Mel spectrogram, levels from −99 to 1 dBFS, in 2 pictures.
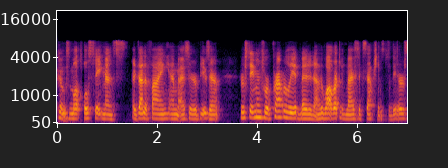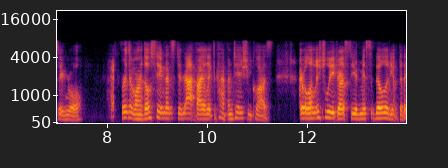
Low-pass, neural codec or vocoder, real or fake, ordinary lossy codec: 7.2 kHz; codec, 16 kHz, 1 kbps, FunCodec, trained on Chinese and English, 50 frames a second; fake; Opus, 64 kbps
